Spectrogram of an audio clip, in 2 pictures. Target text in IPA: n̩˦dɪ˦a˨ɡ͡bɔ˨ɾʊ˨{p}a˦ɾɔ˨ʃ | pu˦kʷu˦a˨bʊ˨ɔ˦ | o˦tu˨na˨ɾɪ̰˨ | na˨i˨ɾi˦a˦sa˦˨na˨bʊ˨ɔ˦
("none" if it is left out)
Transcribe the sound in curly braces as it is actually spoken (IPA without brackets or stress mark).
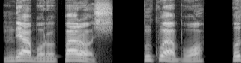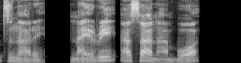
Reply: p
